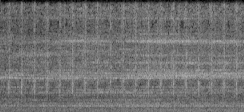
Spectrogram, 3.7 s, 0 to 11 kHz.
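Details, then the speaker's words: 1993 Ford EB Falcon, about 211,000 km, on ramps before catalytic converter replacement: steady idle with uneven rapid ticking knock two or three a second; owner suspects ignition timing is off; rough running, cause unclear. "I'm going to turn down cuz it doesn't sound like it's timed right."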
